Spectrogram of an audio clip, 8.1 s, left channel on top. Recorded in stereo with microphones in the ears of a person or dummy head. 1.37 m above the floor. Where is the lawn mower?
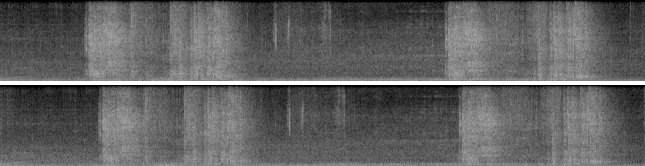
30° right (ahead or behind); by 8.1 s 20° right (ahead or behind).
